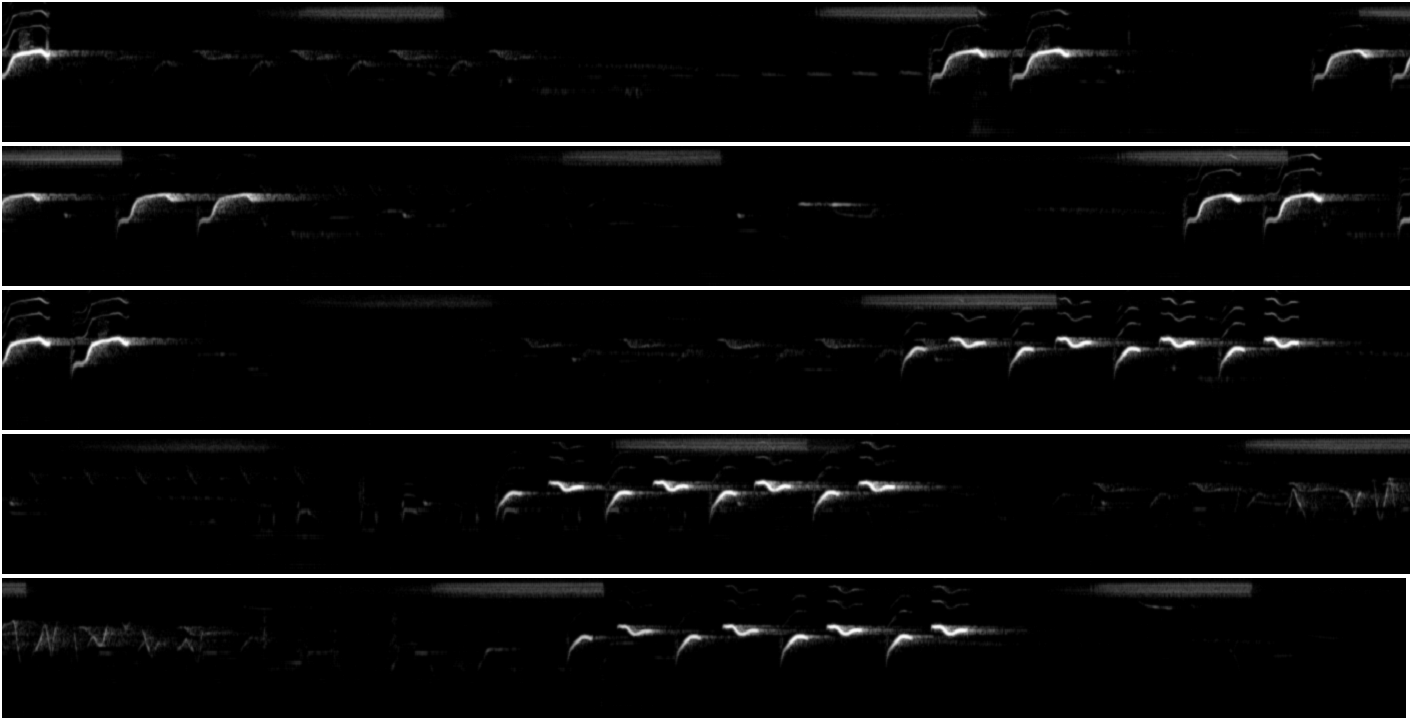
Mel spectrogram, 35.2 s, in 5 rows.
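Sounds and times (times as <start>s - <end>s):
Myiagra rubecula leaden flycatcher calling: 0.0s - 0.5s, 4.1s - 5.7s, 6.6s - 8.6s, 12.8s - 14.9s, 18.5s - 20.7s, 22.3s - 25.8s, 30.2s - 33.2s.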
